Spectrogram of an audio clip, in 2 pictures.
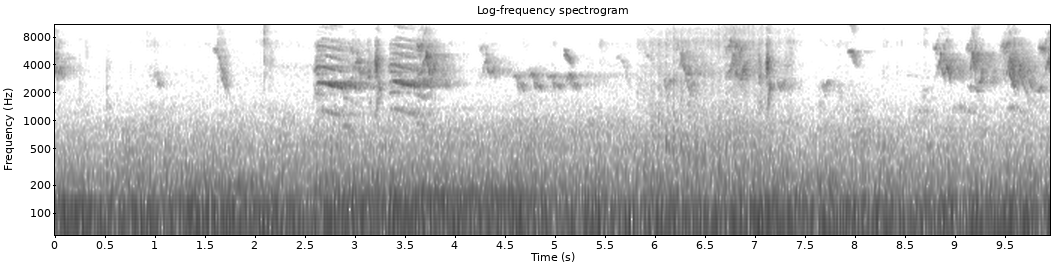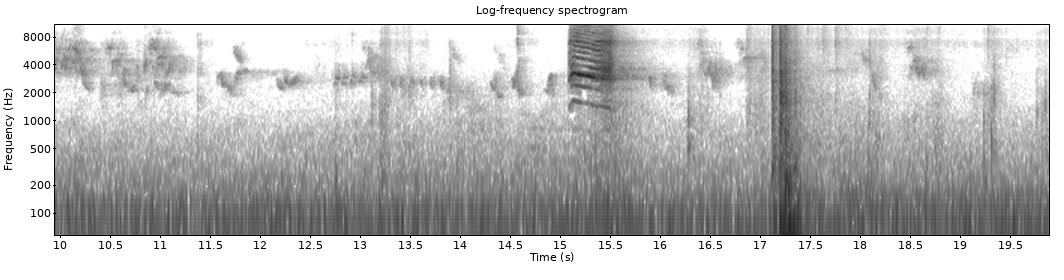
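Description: Birds chirping in scattered short bursts, with one loud blue jay call about three quarters of the way through. A single sharp knock follows about two seconds later, over a steady low background hum.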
